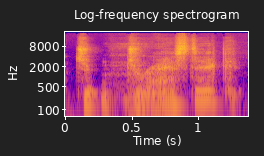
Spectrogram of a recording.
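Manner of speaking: mildly spluttering, stuck on the first sound; coughed out. A narrator's reading. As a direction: choke the word out slowly with a catch. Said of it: "Johnny coughed out".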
